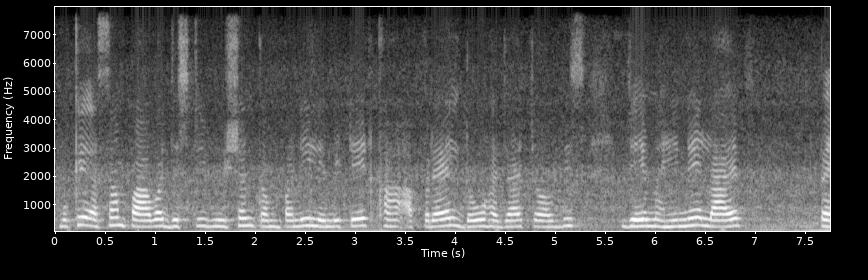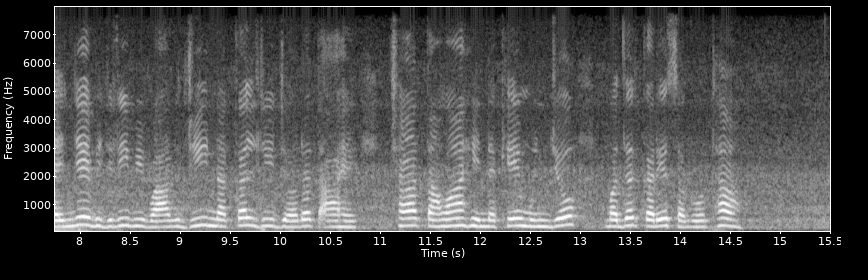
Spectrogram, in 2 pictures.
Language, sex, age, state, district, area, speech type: Sindhi, female, 45-60, Uttar Pradesh, Lucknow, rural, read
